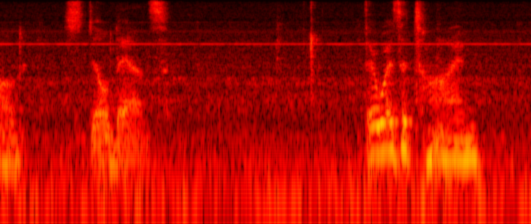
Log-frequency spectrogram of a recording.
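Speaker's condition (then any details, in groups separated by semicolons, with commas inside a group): Multiple sclerosis; onset with leg weakness, seven years before diagnosis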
